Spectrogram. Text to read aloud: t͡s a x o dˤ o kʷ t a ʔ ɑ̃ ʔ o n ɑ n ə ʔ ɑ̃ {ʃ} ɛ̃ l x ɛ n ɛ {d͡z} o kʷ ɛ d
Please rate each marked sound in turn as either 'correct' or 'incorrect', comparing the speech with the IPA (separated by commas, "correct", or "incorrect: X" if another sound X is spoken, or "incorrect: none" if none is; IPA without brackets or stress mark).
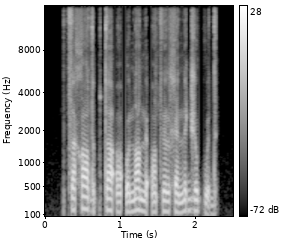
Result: incorrect: t͡s, incorrect: d͡ʒ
